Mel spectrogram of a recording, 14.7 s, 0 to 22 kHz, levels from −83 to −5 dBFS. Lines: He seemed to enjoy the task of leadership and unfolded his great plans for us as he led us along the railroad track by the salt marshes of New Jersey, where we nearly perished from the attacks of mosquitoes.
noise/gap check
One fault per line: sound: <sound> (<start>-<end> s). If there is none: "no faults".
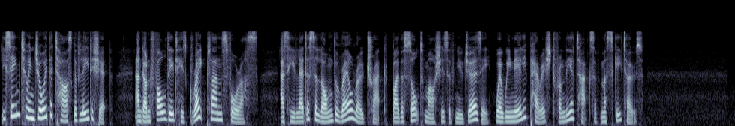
no faults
